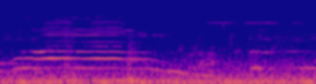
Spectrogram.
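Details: Two street cats in a fight: a sustained, strained yowl held for about three seconds before gliding downward, followed by a quieter second wail, with low rumbling background noise.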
